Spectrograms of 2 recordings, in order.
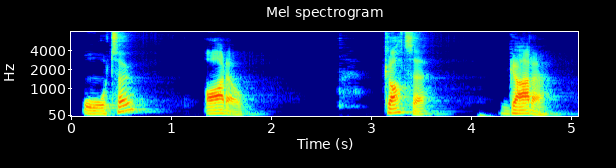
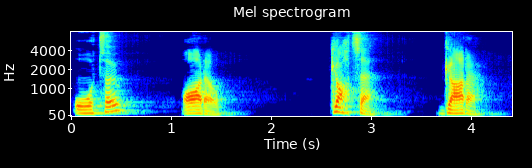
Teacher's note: when t comes before a schwa sound and this sound is unstressed in the word this also turns into the d sound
